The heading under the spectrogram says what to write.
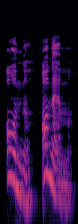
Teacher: Це також є зв'язування, коли попередній носовий звук, який звучав до цього як он о, починає читатися як н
